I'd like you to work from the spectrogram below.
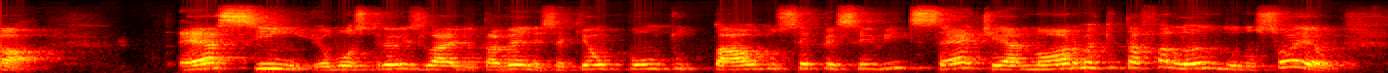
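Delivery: plain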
